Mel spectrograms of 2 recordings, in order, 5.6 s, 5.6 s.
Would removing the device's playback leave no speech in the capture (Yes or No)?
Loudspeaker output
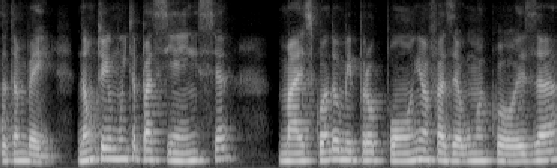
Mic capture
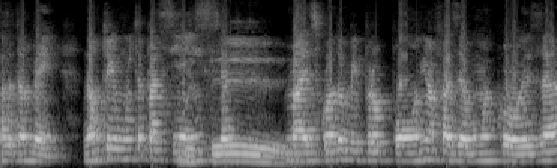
No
